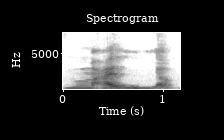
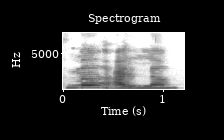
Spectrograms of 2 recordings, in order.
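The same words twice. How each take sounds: First: Muallam said slowly as mal-lam, two syllables. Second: Muallam stretched out slowly as ma-al-lam with a stressed middle; wrong three-syllable form. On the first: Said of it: "It's two syllables". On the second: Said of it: "It's not muallam". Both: Shown as a demonstration.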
